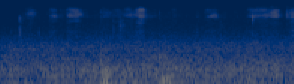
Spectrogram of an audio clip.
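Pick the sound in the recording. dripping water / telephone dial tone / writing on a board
writing on a board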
